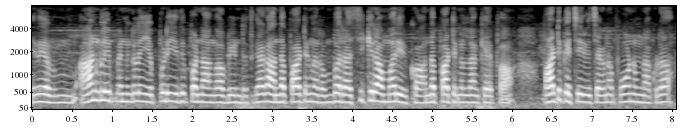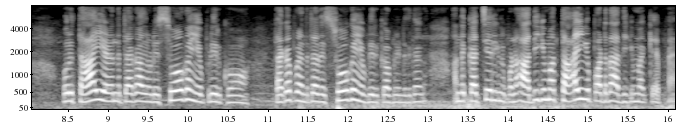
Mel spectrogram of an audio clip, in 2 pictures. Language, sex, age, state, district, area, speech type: Tamil, female, 45-60, Tamil Nadu, Tiruvannamalai, rural, spontaneous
